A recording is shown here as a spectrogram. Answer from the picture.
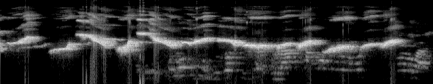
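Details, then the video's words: Wambi call used as a lure to make other wambi reply: one long, unbroken whistled phrase that wavers and slides up and down, loud and steady throughout, with faint extra tones. "pancingan wambi gacor, wambi manapun bakalan nyaut"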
